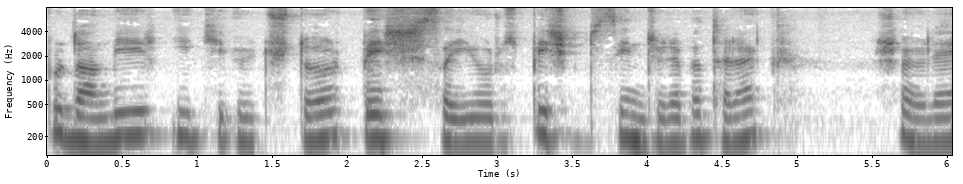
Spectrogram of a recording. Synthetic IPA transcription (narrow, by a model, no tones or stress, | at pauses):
b̥uɾd̪anbiɾicʰiyt͡ʃd̪̥øɾt̪̚bɛʃsajɯjo̞ɾuzbɛʃit͡ʃʰi̥z̥ind͡ʒiɾɛbat̪ʰaɾak | ʃøjlʲɛ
